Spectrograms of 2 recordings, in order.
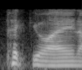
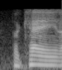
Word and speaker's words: Picayune: Tyler Bridges, who was then an investigative reporter for the New Orleans Times, Picayune, I can't pronounce that, it's P-I-C-A-U-N-E, that's some sort of Cajun or Creole terminology, Picayune, I think it's the way it's pronounced, the New Orleans Times Picayune newspaper, revealed in 1989 that Duke secretly owned two companies.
